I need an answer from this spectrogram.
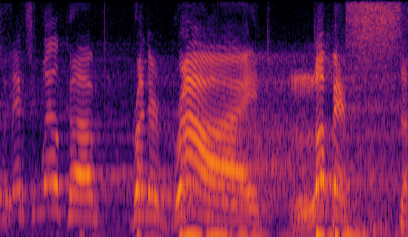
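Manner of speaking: loud, slow emcee welcome; announcer intro. Real, not acted. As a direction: hype up the next speaker. Announcing the next preacher.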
